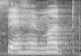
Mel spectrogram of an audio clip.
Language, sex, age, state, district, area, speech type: Punjabi, female, 18-30, Punjab, Rupnagar, rural, read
